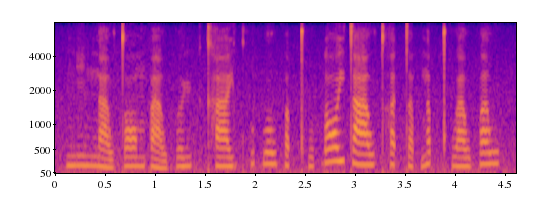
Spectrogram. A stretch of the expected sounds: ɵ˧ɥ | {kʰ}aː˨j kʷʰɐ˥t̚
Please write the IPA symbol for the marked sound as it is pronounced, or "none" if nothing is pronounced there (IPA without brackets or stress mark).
kʰ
